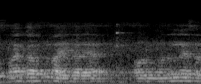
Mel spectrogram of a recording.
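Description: A man's voice in long, drawn-out phrases.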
